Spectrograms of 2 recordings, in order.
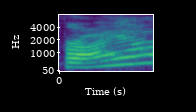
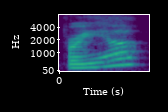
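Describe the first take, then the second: First: First guess, "Bria" with a long I like "briar"; "Bria" said BRY-uh, questioning; name pronunciation. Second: Second guess, "Bria" with an EE in the first syllable; "Bria" said BREE-uh, questioning; name pronunciation. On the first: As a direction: say "Bria" as BRY-uh, rhyming with fire. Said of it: "don't say this wrong". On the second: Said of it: "How do I pronounce it". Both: Shown as a demonstration.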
